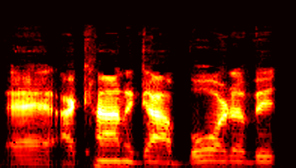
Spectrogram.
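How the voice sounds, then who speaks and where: A man born in Kuwait and raised in Detroit, telling his life story as an interview guest in a relaxed, rambling way full of fillers. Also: medium pitch, normal speed, no echo, lo-fi sound. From born in Kuwait, raised in Detroit and New Orleans. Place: at home, just pulled into driveway.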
